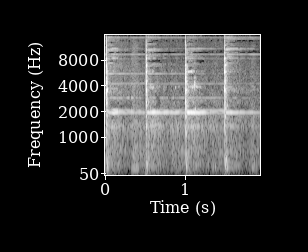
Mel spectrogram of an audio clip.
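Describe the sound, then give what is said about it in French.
A blacksmith's heavy hammer strikes a piece of fire-heated iron on an anvil: five sharp metallic strikes spaced evenly about half a second apart, each leaving a bright ringing tone that lingers between hits. “Lorsqu'il a mis son morceau de fer au feu, il juge sa température à la couleur du métal avant de le retirer, pour le frapper avec précision de son lourd marteau sur son éclume.”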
